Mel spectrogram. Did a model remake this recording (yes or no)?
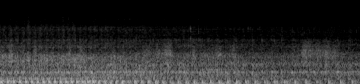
yes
